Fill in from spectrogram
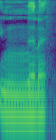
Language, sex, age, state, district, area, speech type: Malayalam, male, 30-45, Kerala, Kasaragod, urban, spontaneous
